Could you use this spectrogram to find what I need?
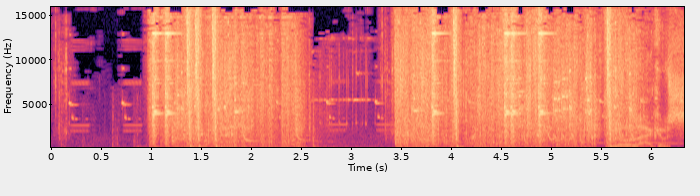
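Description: An automatic rifle fires loud rapid bursts.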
